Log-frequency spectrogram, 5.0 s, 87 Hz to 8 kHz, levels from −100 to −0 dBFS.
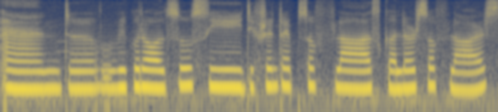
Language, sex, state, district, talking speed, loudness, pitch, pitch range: English, female, Maharashtra, Mumbai Suburban, 145 wpm, -14 LUFS, 235 Hz, 230-250 Hz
